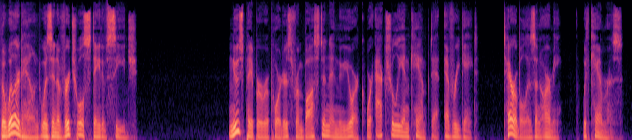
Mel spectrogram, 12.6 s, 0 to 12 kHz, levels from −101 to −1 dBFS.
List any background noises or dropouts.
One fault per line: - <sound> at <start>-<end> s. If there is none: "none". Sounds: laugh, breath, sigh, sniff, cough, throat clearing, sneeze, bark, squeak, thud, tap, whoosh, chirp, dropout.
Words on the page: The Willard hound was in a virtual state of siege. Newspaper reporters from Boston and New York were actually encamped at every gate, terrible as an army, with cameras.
none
